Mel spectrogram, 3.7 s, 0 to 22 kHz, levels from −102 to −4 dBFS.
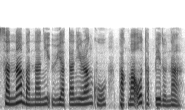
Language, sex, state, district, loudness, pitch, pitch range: Garo, female, Meghalaya, West Garo Hills, -19 LUFS, 200 Hz, 190-220 Hz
